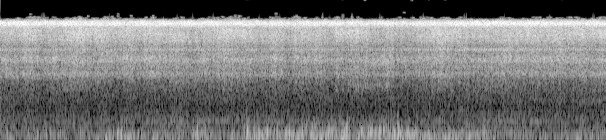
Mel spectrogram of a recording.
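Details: On a summer night at dusk in Georgia, USA, male cicadas call to draw in females, making a continuous shrill hissing whine without pause; a low rumbling sound swells in the middle of the recording.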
